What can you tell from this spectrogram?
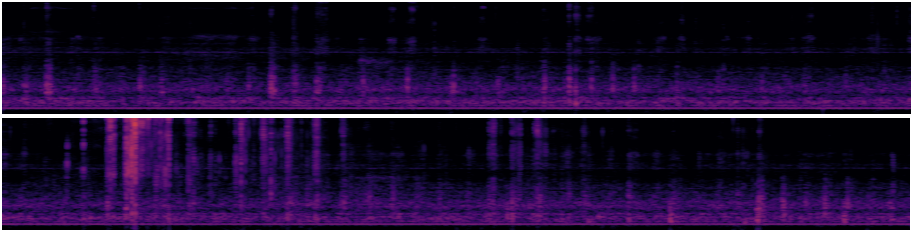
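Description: Pet rabbit chewing a cracker right at the microphone: small crunches throughout, with a louder burst of crunching and crackling about ten seconds in, over a faint steady hum.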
